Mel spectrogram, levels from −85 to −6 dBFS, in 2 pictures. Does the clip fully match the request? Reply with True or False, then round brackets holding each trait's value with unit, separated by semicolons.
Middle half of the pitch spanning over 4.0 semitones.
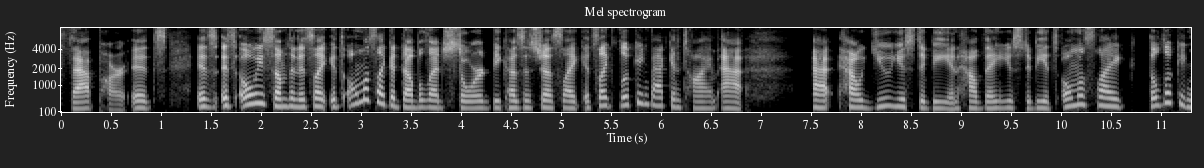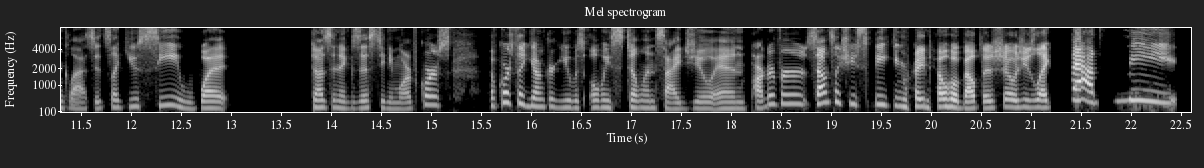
True (5.0 semitones)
